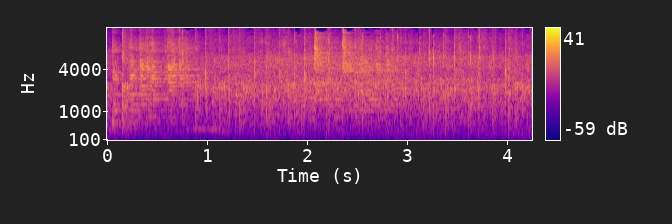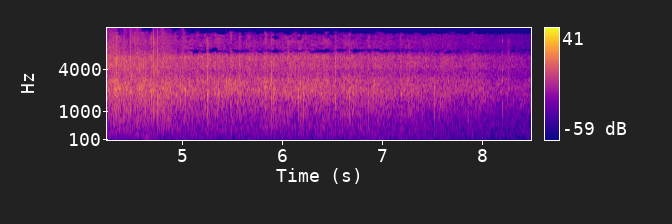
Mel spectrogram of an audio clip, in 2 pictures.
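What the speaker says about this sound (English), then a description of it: "A great round of applause at home for everyone." Applause from a school end-of-year assembly: sustained crowd clapping, bright and fairly loud at first, slowly easing off toward the end, with no clear speech.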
